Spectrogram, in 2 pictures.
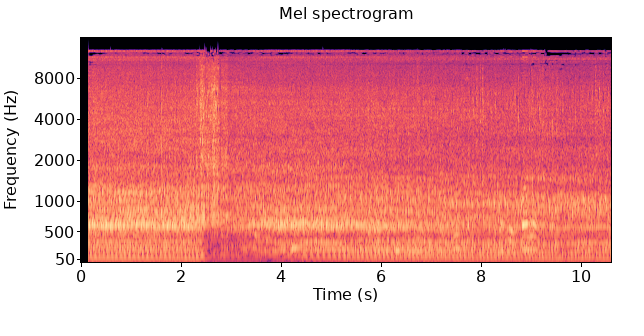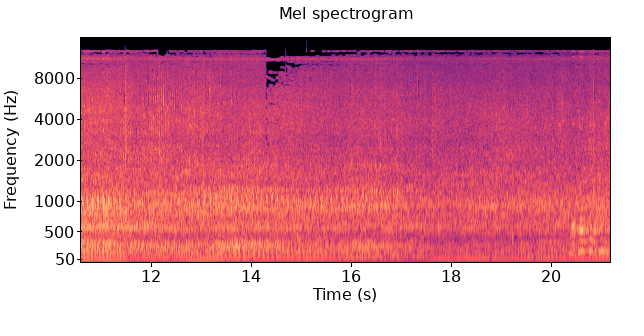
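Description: An off-road trial SUV's engine revs as it crawls over a steep hill.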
